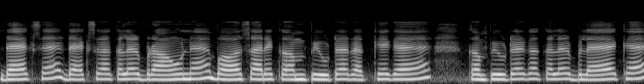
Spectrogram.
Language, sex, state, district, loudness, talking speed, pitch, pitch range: Hindi, female, Punjab, Fazilka, -13 LUFS, 165 wpm, 240 Hz, 230-250 Hz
